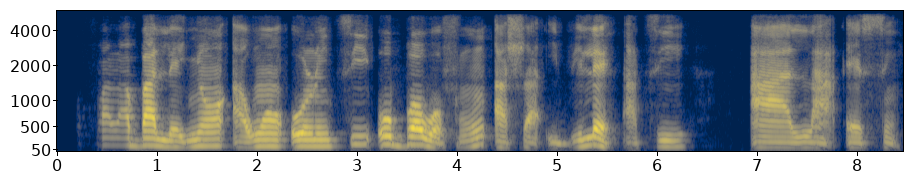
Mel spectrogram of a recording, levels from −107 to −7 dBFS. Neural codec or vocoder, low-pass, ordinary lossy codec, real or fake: none; 5.4 kHz; AAC, 48 kbps; real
